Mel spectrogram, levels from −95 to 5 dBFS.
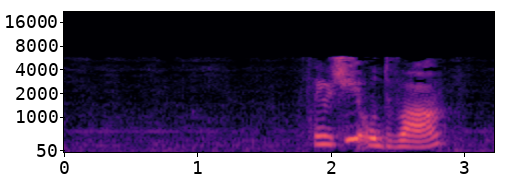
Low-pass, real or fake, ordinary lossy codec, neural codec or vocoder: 7.2 kHz; fake; MP3, 24 kbps; codec, 24 kHz, 3 kbps, HILCodec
